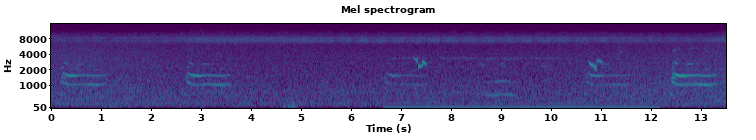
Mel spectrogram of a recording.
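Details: Female stray cat met on a street during a daytime stroll, meowing five times at irregular intervals: short harmonic mews, some with a sharp rising squeak, over a steady high background hiss.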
